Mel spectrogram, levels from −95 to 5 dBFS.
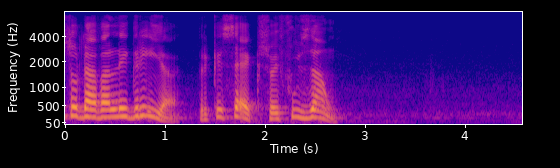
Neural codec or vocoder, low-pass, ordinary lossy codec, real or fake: none; 7.2 kHz; none; real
